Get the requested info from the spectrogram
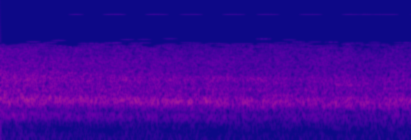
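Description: Football stadium crowd cheering a goal, a steady, even noise with no single voice standing out.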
